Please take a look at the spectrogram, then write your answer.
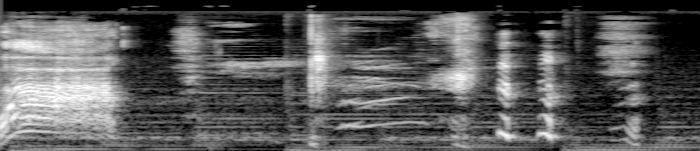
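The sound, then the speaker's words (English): A person imitates the cat Felker's bird-like squawk with a loud, harsh cry, followed by a few shorter squeaky yelps and bursts of laughing breath. “He squawks, like a bird.”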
